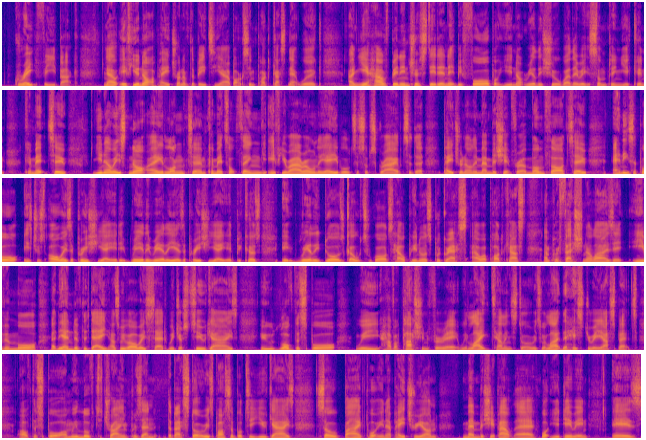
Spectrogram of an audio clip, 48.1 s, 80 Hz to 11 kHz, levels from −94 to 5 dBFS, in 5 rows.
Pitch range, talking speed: 105-120 Hz, 185 wpm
